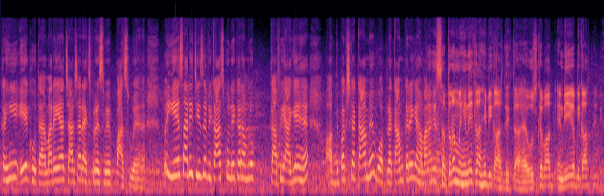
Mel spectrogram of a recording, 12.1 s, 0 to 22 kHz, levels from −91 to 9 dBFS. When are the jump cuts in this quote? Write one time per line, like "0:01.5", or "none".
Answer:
none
